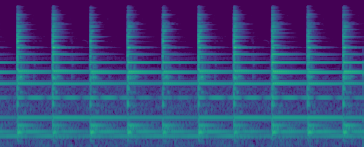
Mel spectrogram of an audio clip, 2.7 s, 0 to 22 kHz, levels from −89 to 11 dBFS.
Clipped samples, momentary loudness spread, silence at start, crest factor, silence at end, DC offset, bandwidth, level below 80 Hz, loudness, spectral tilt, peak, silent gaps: under 0.1%; 3 LU; 0 s; 22 dB; 0 s; under 0.1%; 19 kHz; -66 dBFS; -22 LUFS; 2 dB/octave; -4 dBFS; none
